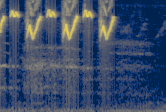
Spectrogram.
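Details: Loud 'gacor' song of a cinereous tit, used to trigger singing in silent or new birds: five rapid, high, sweeping notes alternating with thin higher whistles, then quiet.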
